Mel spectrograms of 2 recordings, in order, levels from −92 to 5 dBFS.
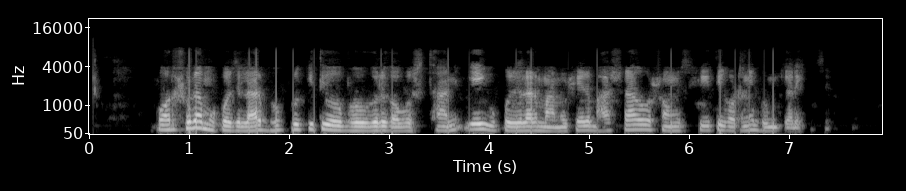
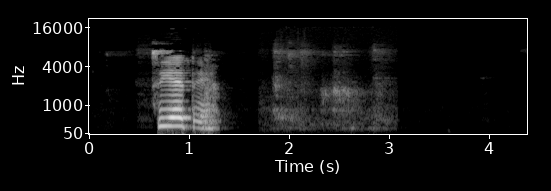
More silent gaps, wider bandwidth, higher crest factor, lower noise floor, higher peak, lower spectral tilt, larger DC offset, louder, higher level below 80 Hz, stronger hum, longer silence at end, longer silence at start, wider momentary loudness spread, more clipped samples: neither; second, 7.4 kHz vs 9.6 kHz; second, 18 dB vs 24 dB; second, -71 dBFS vs -87 dBFS; second, -6 dBFS vs -2 dBFS; first, -7.5 dB/octave vs -2 dB/octave; neither; second, -23 LUFS vs -18 LUFS; first, -58 dBFS vs -76 dBFS; neither; second, 0.8 s vs 1.9 s; second, 0.05 s vs 0.65 s; second, 10 LU vs 17 LU; neither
